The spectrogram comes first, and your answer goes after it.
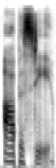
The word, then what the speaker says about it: apostille: It's pronounced apostille.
